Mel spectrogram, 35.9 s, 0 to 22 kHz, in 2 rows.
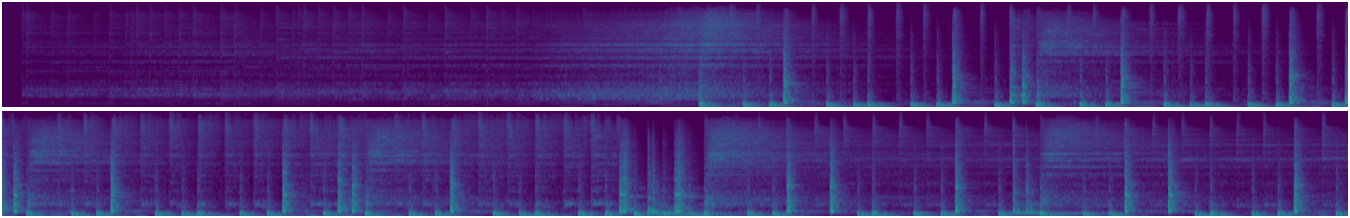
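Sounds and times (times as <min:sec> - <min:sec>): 
drum kit recorded with overhead microphones: 0:00.3 - 0:35.8.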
